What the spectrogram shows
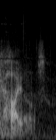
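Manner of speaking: mumbled aside, barely voiced, under the breath. Playing his character who chooses to ignore another, muttered under his breath. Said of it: "under my breath".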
